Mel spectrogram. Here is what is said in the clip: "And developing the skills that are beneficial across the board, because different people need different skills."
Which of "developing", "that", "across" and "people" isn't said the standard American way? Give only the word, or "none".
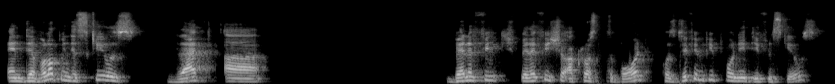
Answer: none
